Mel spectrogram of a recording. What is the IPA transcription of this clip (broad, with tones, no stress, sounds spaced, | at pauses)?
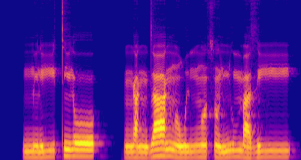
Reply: m ĩ˨ ɾ iː˧ t ĩ˦ ɾ o˦ | ŋ a˨ ŋ d aː˦ ŋ ɔ̃˨ w ɨ˨ ŋ ɔ̃˨˦ s ɔ̃˨ ɲ u˧ m a˨ z iː˧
